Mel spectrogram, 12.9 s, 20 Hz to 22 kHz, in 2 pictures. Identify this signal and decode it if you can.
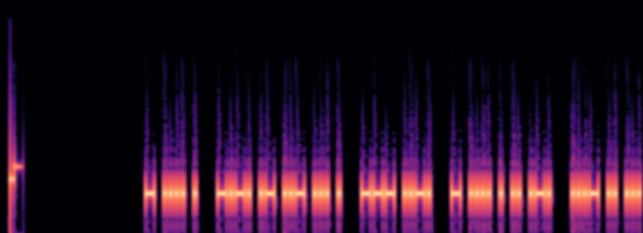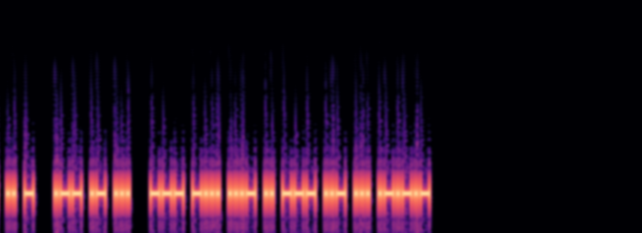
Morse code, heard as a keyed tone, about 37 wpm, 700 Hz. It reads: THE CAUSE OF THEIR VISIT WAS OBVIOUS.
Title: Sentences from Top 1600 Words 40wpm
